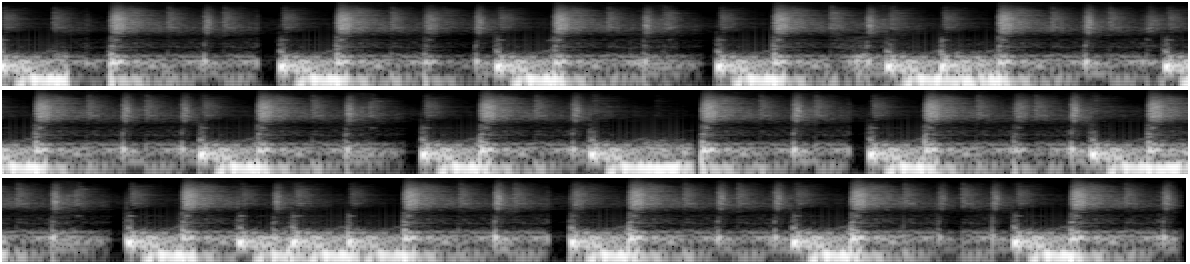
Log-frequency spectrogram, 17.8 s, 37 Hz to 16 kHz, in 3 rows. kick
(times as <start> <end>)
4.1 5.2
